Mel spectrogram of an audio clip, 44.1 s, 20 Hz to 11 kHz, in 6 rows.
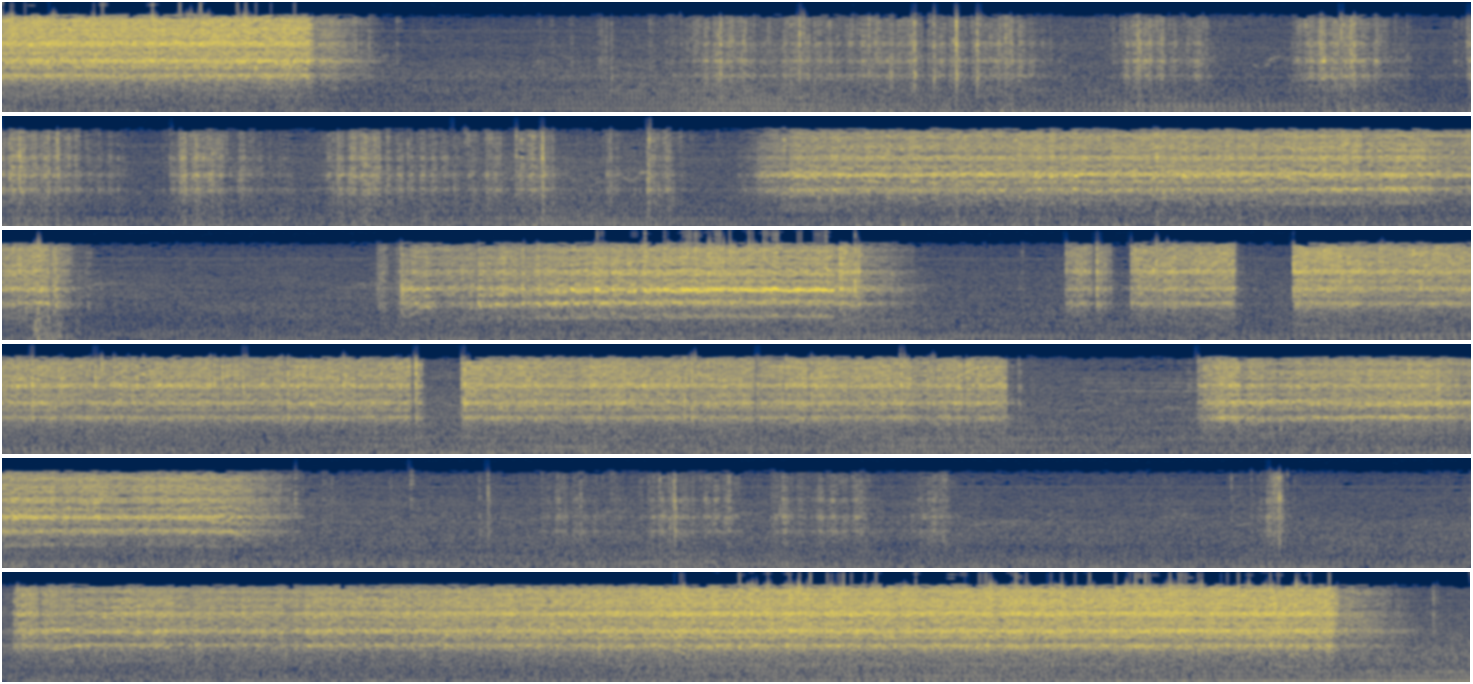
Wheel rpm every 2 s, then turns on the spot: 140, 10, 20, 20, 30, 40, 160, 100, 80, 90, 10, 20, 20, 10, 120, 70, 10, 0, 70, 160, 160, 130.
4-10 20-28 30-34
